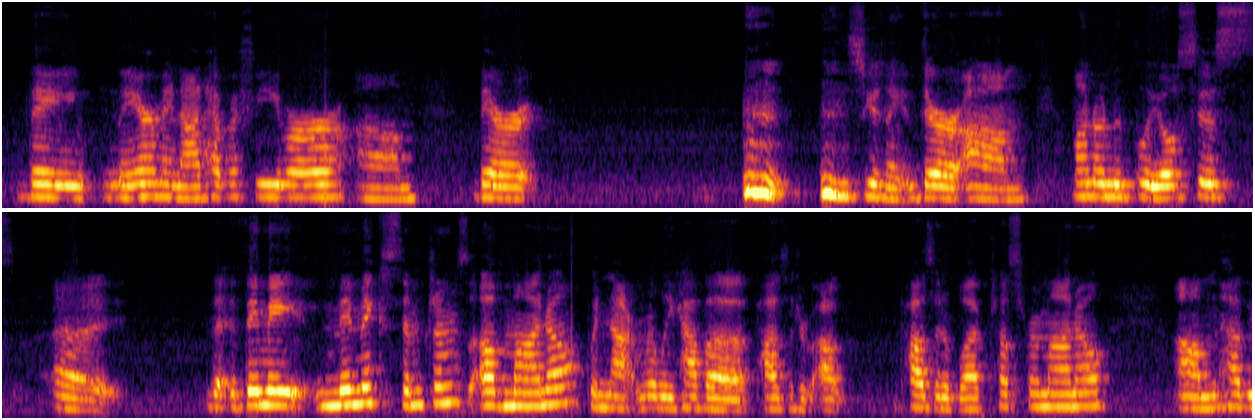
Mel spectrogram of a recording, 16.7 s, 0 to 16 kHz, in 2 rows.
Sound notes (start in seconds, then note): 4.9 clears throat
